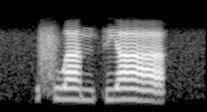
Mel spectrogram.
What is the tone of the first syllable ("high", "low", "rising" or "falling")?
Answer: falling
